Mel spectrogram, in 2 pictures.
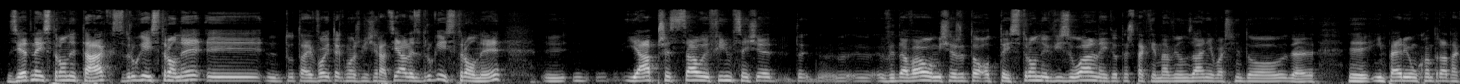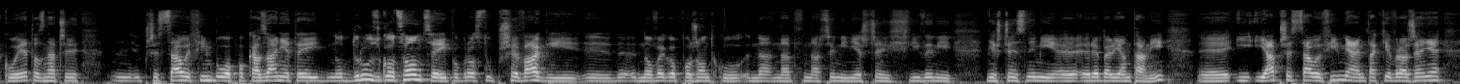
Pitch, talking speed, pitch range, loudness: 165 Hz, 140 wpm, 155-180 Hz, -21 LUFS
